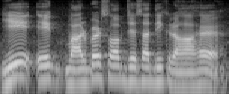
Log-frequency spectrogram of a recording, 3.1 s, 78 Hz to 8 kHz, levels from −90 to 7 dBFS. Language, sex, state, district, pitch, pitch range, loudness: Hindi, male, Arunachal Pradesh, Lower Dibang Valley, 145 Hz, 130-160 Hz, -16 LUFS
